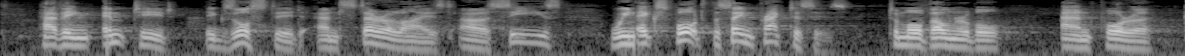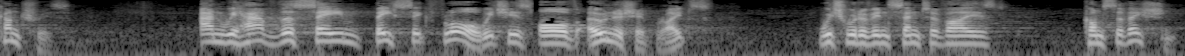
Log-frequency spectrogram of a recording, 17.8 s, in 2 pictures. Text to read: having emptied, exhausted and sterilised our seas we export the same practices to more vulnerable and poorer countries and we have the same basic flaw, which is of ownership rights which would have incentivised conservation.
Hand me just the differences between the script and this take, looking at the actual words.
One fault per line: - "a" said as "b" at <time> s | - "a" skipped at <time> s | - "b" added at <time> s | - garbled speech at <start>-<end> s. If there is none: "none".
none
